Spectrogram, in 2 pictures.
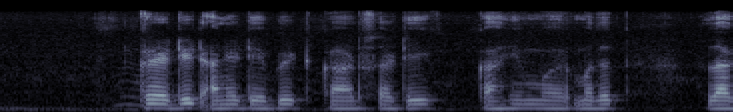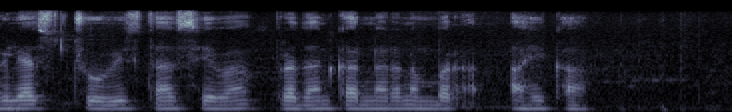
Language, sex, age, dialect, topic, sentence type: Marathi, male, 18-24, Standard Marathi, banking, question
